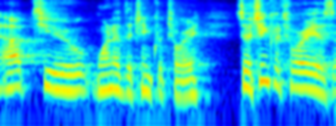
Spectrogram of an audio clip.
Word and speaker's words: Cinque: So our first destination was Cinque, and it took me a long time to figure out how to pronounce that, because it has an H sound in it, but there is no H in the word, so imagine that. So this is walking up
